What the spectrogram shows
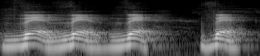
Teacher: दांत और ओष्ठ से वे बोला जाता है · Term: दंतोष्ठ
